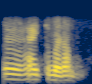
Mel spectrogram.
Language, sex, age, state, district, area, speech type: Kannada, female, 60+, Karnataka, Mandya, rural, conversation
